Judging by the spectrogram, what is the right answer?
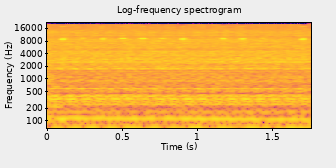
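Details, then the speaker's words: Ford F-150 idling in damp weather: faint repeated high chirps over steady hum, a fan-belt-like squeal, owner suspects a bearing; earlier hammering gone, maybe an air bubble after coolant work; injectors ticking audible. "uh just listen for any weird noises sounds like a fan belt kind of squealing a little bit but it's not a major thing really"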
